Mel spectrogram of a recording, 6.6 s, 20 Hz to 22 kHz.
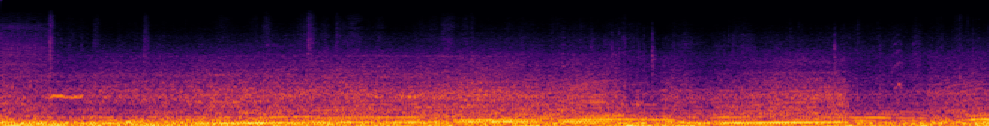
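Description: Toyota GR Yaris's turbocharged 1.6-litre three-cylinder engine heard from inside the cabin under hard driving, its revs climbing and dropping several times as the driver works through the gears.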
